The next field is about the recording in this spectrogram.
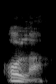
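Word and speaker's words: hola: mute so examples are ola the h is there in the spelling but there's no pronunciation of it double l is a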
